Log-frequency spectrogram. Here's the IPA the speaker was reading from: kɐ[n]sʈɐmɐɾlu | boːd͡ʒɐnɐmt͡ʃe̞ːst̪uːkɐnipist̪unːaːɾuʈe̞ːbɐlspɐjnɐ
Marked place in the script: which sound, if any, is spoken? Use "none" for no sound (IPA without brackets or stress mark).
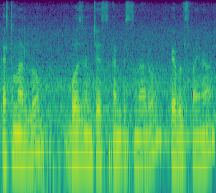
none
